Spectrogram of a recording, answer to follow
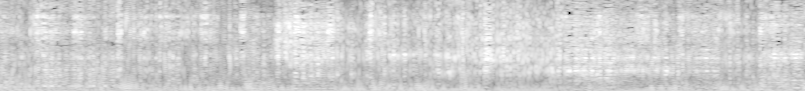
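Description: Live dangdut band playing loudly through a PA system, with a heavy bass line driving a steady pattern.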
